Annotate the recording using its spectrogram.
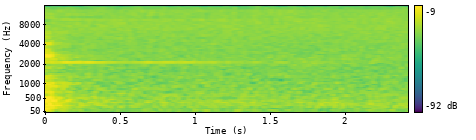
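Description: Steady background hiss in a pause between words, with a faint thin high tone that fades out about two-thirds of the way through.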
